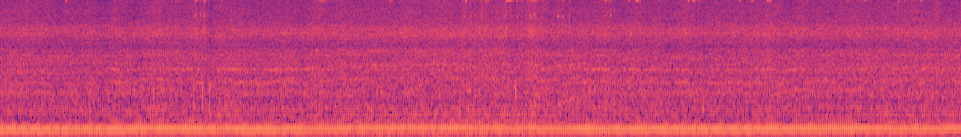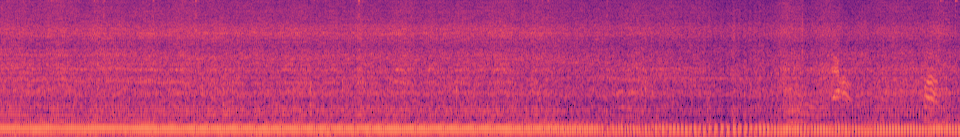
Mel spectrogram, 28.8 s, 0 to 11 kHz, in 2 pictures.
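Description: Yamaha YZF-R3's parallel-twin engine running steadily under way, over a constant noise of wind and tyres on loose gravel. Near the end the engine note dips and wavers briefly, then steadies again.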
